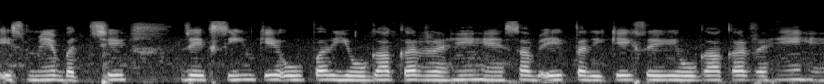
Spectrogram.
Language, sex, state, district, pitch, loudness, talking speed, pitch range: Hindi, female, Uttar Pradesh, Lucknow, 210 Hz, -14 LUFS, 125 wpm, 200-215 Hz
